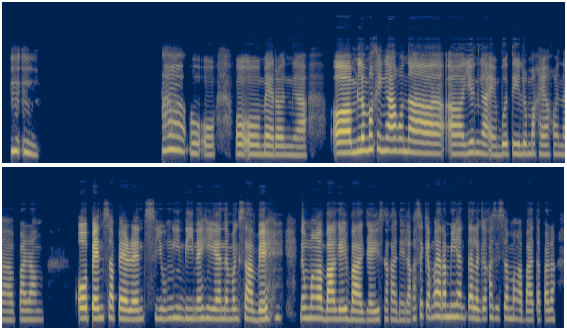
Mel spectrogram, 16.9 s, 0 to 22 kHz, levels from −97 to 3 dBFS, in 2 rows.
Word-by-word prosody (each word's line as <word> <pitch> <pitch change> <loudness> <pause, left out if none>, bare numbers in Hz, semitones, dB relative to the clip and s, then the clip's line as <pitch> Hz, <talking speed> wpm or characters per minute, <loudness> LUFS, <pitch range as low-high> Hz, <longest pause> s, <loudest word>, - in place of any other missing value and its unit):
Mm. 280 -7 -4 1.9
Ah, 330 0 -1
oo. 235 -3 -7 0.3
Oo 235 -1 -2
meron 220 -1 -4
nga, 210 -1 -6 0.4
um, 265 +1 +9
lumaki 315 +3 +3
nga 305 0 +6
ako 310 - -2
na, 290 -2 +2 0.5
ah, 235 0 -1
yun 265 +2 -5
nga, 235 - -1
eh, 215 - -10
buti 240 +1 -4
lumaki 240 -1 -7
ako 230 +1 -11
na 215 -2 -9
parang, 220 0 -7 0.6
open 255 0 +7
sa 265 -2 0
parents 230 -1 +2
iyong 245 0 -8
hindi 245 -2 -6
nahihiya 240 -1 0
na 235 - -2
magsabi 235 -1 +2 0.4
ng 255 0 -4
mga 255 -1 +2
bagay, 230 0 +5
bagay 210 -1 0
sa 230 0 -11
kanila. 215 -2 -9
Kasi 260 +7 -10
karamihan 290 0 0
talaga 245 -2 -3
kasi 260 -2 -9
sa 255 - -7
mga 240 -2 -7
bata 220 0 -6
parang 225 +1 -6
240 Hz, 150 wpm, -21 LUFS, 225-265 Hz, 1.9 s, um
